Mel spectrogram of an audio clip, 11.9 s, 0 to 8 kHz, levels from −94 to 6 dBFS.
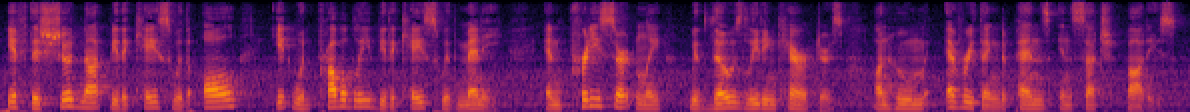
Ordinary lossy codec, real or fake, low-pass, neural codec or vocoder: MP3, 64 kbps; real; 7.2 kHz; none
